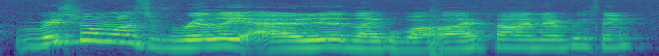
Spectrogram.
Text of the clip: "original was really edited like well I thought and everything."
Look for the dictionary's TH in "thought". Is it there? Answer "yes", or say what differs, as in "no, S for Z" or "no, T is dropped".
yes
